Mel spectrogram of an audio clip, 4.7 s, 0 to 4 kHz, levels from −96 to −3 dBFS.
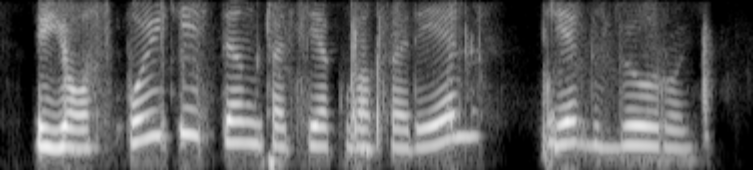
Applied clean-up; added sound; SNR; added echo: neural mask model Resemble Enhance denoiser.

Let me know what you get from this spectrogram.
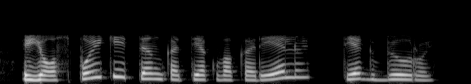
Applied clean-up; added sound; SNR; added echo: none; none; none; none.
